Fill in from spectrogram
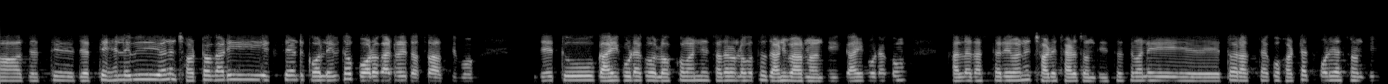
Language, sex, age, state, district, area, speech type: Odia, male, 18-30, Odisha, Kandhamal, rural, conversation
